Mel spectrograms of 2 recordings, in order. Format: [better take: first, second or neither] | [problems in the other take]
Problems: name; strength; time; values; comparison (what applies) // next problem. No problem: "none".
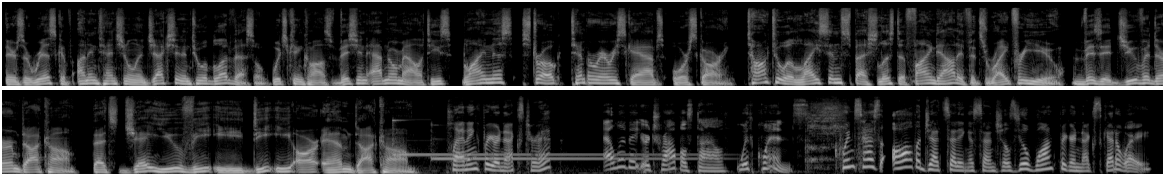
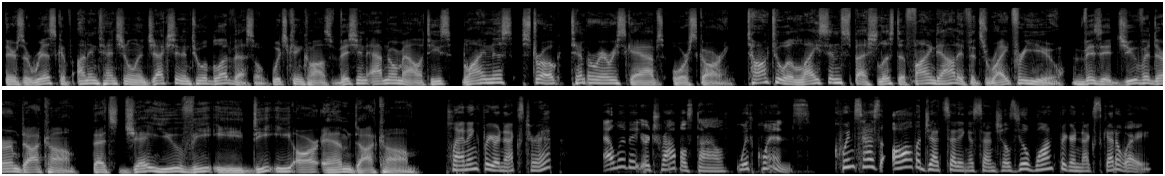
second | doorbell; noticeable; from 16 to 19 s; peak 8 dB below the speech // clattering dishes; noticeable; at 20 s; peak 10 dB below the speech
